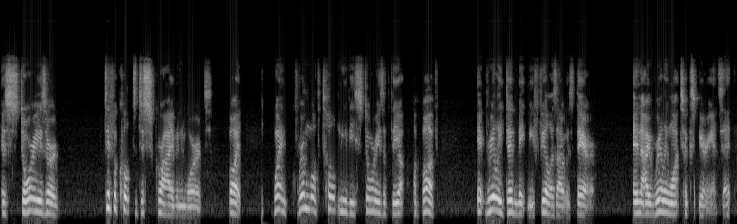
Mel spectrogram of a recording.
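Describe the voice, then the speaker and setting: A man roleplaying at a tabletop game, telling his character's story in a halting, conversational way. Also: a little high, dry recording, low-quality recording.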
